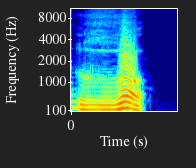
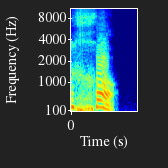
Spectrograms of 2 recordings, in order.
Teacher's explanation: huruf ghain itu tidak lak-laknya itu tidak terlalu goyang gitu ya. Jadi lebih nempel. Maka bunyinya gho. Berbeda dengan kho. Kalau kho lak-laknya itu bergetar.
